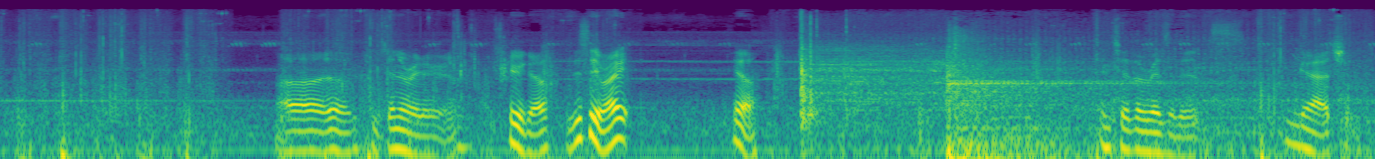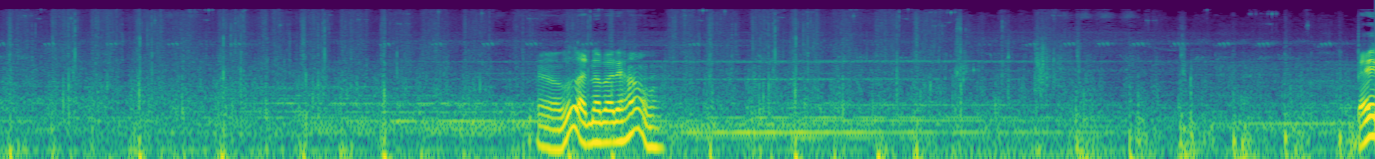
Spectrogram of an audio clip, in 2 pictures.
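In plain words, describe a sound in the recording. Footsteps crunch softly on grass and gravel.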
